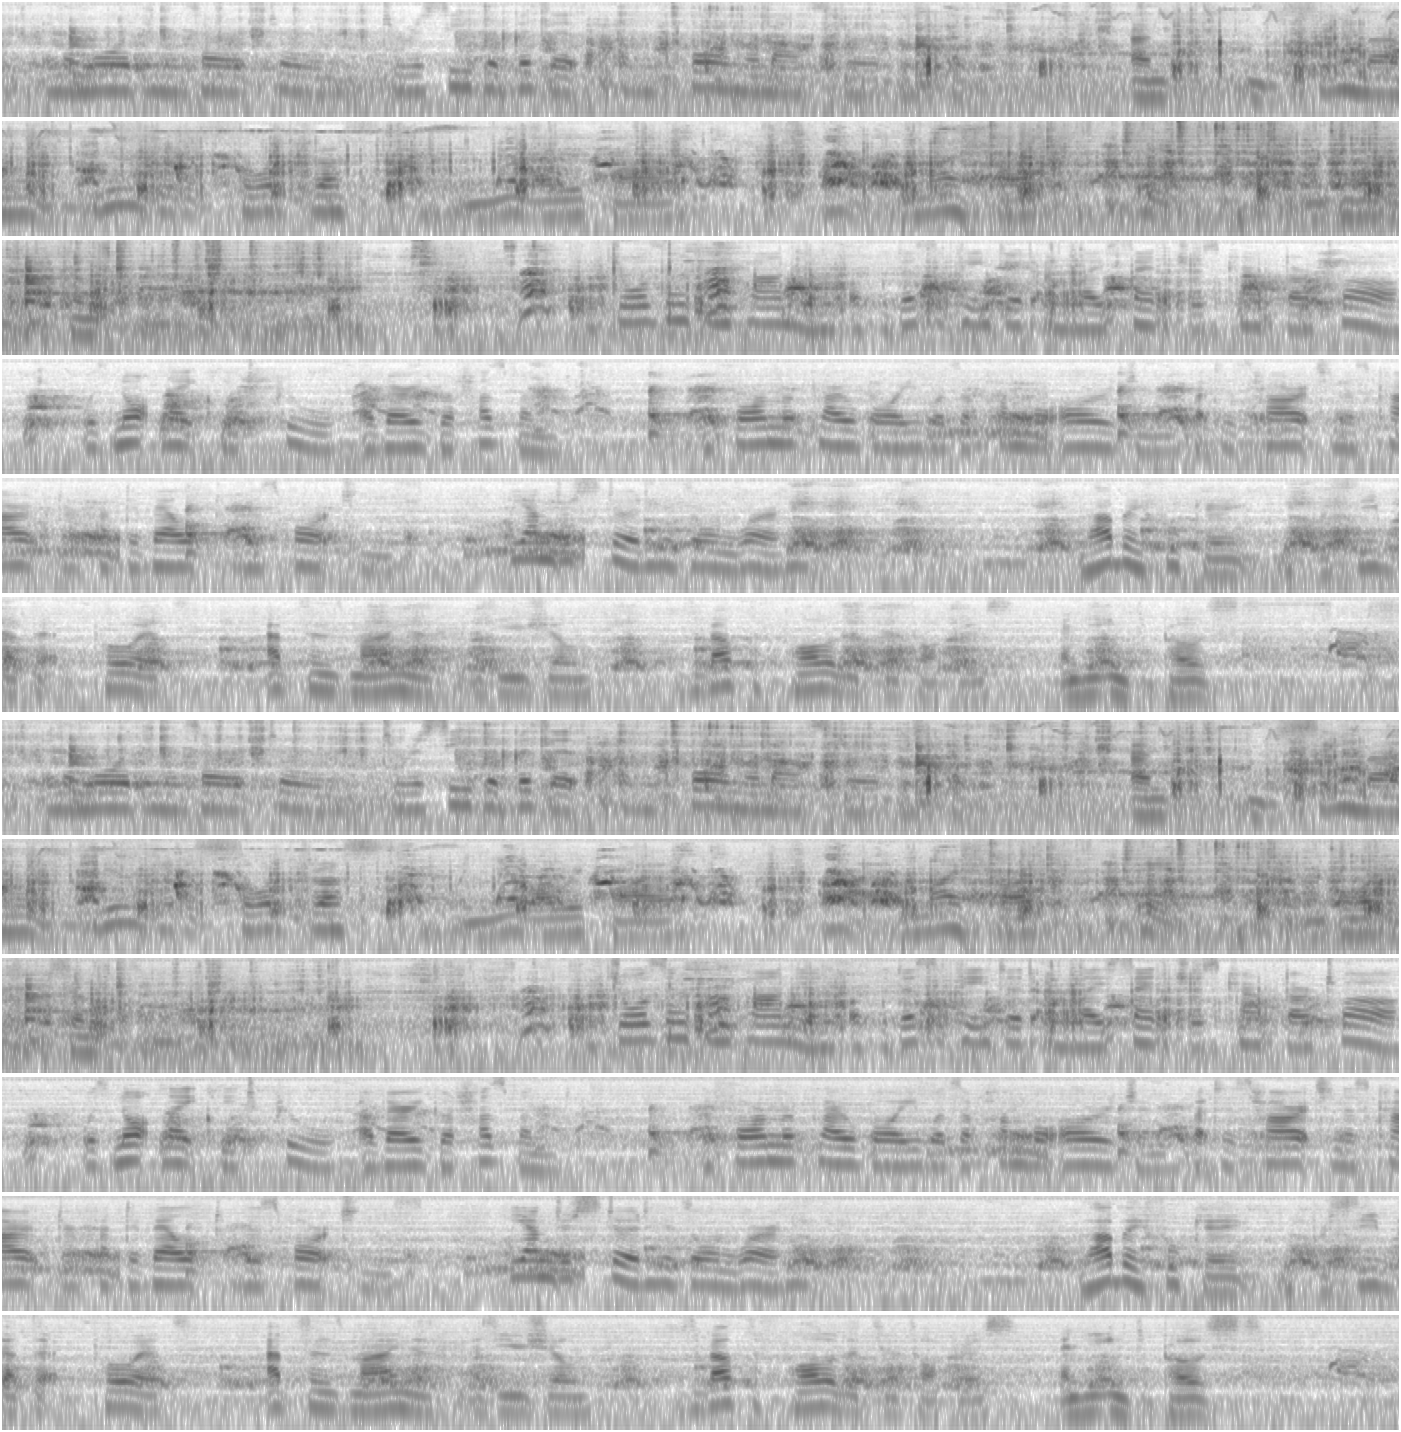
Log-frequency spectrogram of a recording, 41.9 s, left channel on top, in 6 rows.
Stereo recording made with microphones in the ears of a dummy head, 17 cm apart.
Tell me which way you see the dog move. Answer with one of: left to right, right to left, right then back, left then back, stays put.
right to left.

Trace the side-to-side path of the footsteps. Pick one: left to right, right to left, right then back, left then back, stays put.
left then back.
